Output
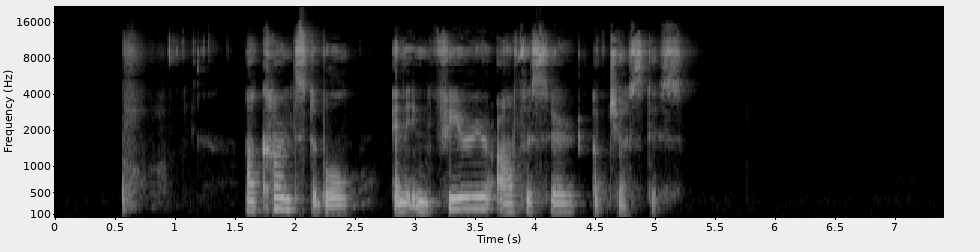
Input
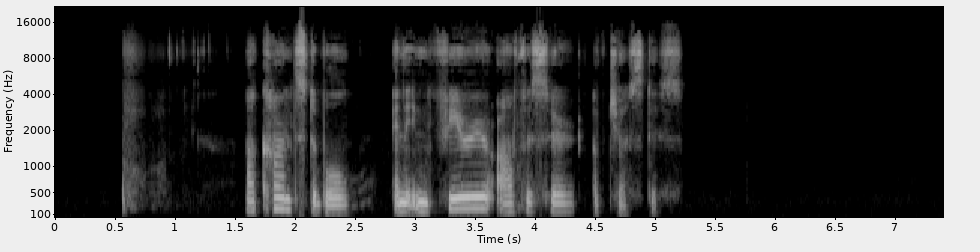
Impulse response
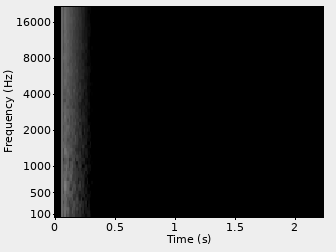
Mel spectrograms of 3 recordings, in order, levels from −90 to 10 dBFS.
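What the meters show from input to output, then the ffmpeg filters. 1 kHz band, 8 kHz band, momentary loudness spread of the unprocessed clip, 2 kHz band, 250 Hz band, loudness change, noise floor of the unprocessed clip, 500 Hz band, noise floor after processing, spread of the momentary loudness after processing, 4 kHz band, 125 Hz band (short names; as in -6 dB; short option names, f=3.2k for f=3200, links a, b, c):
-3.0 dB, -4.5 dB, 20 LU, -4.5 dB, -5.0 dB, -5.0 dB, -84 dBFS, -6.0 dB, -82 dBFS, 16 LU, -2.5 dB, -4.5 dB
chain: -filter_complex "[0:a]acompressor=threshold=-28dB:ratio=3,asplit=2[a][b];[1:a]atrim=start_sample=2205[c];[b][c]afir=irnorm=-1:irlink=0,volume=-14dB[d];[a][d]amix=inputs=2:normalize=0"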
